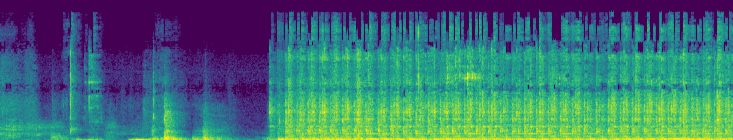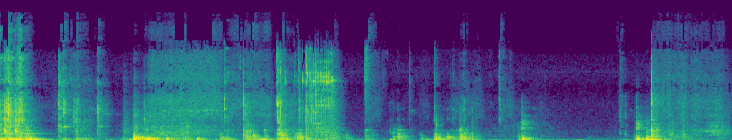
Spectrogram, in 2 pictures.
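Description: A sewing machine bastes along the top seam of a fabric sling bag in one sustained close-up run of several seconds, framed before and after by shorter bursts and handling noises.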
